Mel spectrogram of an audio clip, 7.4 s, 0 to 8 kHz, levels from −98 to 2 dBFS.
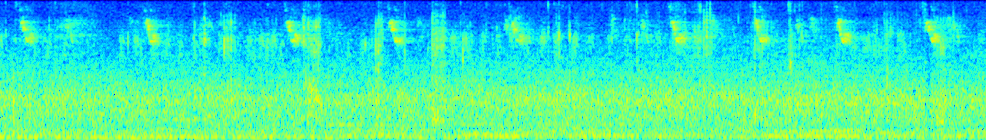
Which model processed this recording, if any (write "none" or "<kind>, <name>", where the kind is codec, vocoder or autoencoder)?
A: vocoder, Vocos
